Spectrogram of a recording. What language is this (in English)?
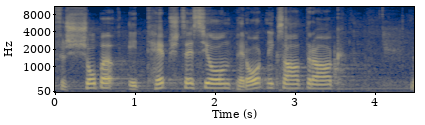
Swiss German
